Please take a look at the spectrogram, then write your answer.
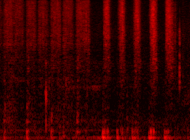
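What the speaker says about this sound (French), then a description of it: "Je vais enlever la colle ici qui dépasse" Quiet, close dry rubbing and scraping of fingers clearing excess glue off a scrapbook page, in short irregular strokes with no voices.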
